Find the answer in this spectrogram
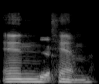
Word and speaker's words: Ntim: see him on linkedin it's like saying william and tim and tim yeah that's an interesting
